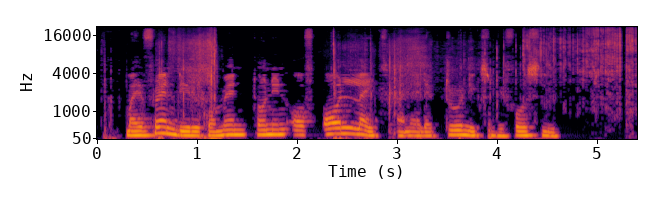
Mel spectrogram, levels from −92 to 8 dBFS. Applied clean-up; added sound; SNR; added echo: classical method spectral subtraction.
